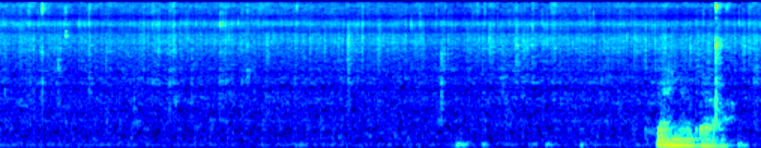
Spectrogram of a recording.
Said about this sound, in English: Now let the omelette fry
